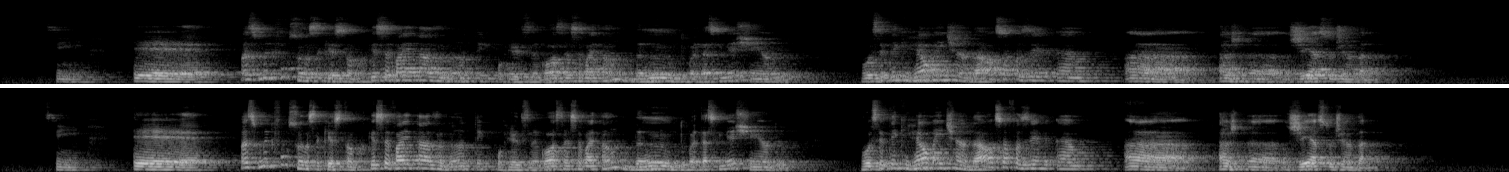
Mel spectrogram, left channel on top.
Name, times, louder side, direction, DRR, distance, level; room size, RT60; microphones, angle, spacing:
voice 1, 0.5-0.8 1.3-2.0 2.4-7.9 8.6-10.8 11.2-13.6, right 4 dB, 65° right, 4 dB, 0.4 m, -27 dB
3.0 x 2.7 x 2.2 m, 1.1 s
head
